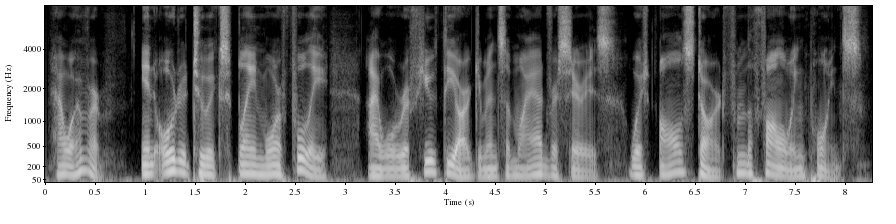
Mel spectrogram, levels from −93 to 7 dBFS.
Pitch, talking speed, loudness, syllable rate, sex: 100 Hz, 160 wpm, -19 LUFS, 5.1 syllables/s, male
